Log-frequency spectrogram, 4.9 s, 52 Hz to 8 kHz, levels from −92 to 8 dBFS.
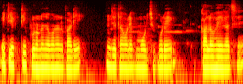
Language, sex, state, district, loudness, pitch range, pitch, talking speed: Bengali, male, West Bengal, Malda, -17 LUFS, 130-140 Hz, 135 Hz, 160 wpm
